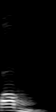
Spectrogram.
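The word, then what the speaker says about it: palm: এটা সঠিক উচ্চারণে বলবো পাম এটা আমরা কি বলবো পাম এটা প্লাম বলা যাবে না কেন বলা যাবে না এল এম পরপর থাকলে এবং পরে ভাওয়েল না থাকলে এল অনুচ্চারিত থাকে পরে কি থাকবে না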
